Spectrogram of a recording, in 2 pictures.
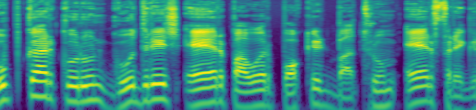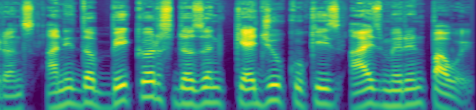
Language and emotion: Goan Konkani, neutral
